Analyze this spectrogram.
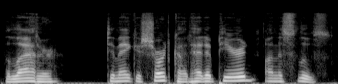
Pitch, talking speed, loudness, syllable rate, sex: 140 Hz, 215 wpm, -16 LUFS, 6.0 syllables/s, male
